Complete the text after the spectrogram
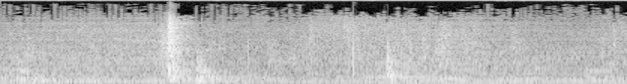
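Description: A telephone receiver clatters as it is picked up.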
